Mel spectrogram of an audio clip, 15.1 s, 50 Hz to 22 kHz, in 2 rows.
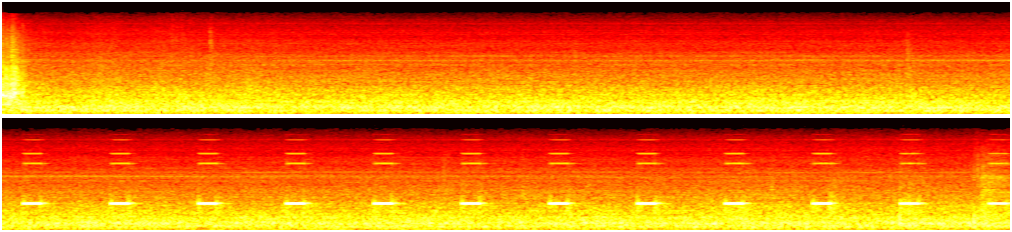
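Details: Lionel Universal Remote Controller 6-83071 pairing with an American Flyer FlyerChief Pere Marquette Berkshire locomotive. Clean mid-pitched single beeps, evenly spaced about every two-thirds of a second, over a low hum: the decoder is waiting to pair with the remote.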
